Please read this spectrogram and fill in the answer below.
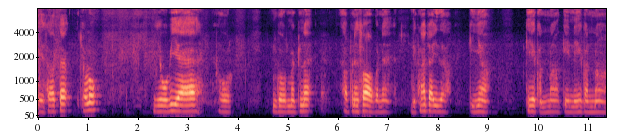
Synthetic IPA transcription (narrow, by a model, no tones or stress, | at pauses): eːsət̪t͡ʃəloː | d͡ʒeoːbiːɛː | ɦoːɾ | ɡəʋəɾmə̃ɳʈnẽː | aːpneːsbaːbkəneː | d̪ɪkʰnaːt͡ʃaːiːd̪aː | kɪjãː | keːkəɾnaːkeːnẽːkəɾnaː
